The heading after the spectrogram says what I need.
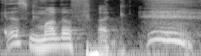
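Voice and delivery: slow, drawn-out mock threat; slow imitated tough-guy sneer; menacing glare voice. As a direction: draw it out like a hostile father-in-law sizing him up. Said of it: "He looked at me like".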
